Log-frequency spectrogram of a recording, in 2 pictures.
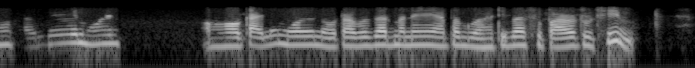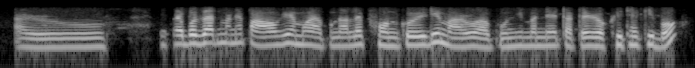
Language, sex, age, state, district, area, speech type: Assamese, female, 45-60, Assam, Dibrugarh, rural, conversation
